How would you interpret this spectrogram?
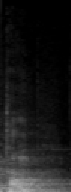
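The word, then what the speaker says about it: thumb: Next word है थंब, इसको लोग पढ़ते हैं थंब। क्या पढ़ते हैं, थंब पढ़ते हैं। ये थंब नहीं है, यह है थंब, THUM। B साइलेंट हो जाता है, बोलते समय B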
